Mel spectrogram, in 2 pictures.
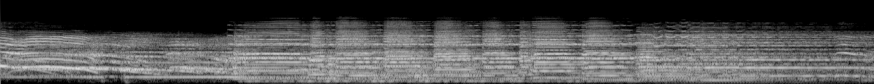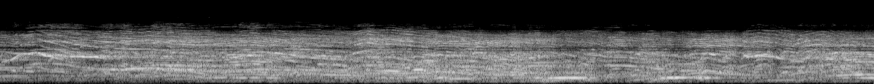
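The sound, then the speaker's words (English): A large crowd of townspeople in Abilene cheers and yells as cowboys ride into town on August 14, 1865. Many overlapping voices shout and whoop loudly and continuously, with a brief dip midway before the clamor swells again. “People cheering and yelling.”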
